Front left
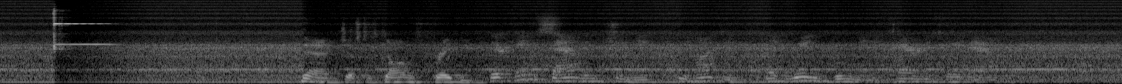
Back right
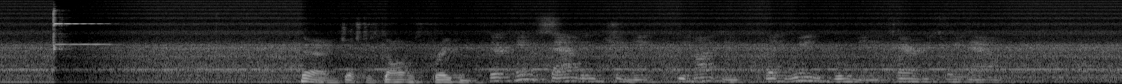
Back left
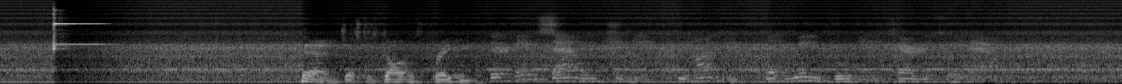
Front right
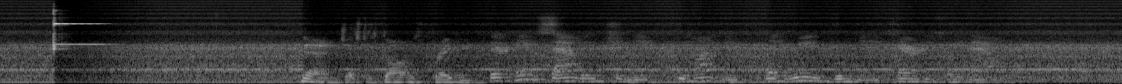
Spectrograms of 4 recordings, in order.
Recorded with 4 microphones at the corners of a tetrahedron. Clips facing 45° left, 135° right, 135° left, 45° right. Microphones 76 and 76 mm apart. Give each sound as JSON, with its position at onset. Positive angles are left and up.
{"t": 0.5, "sound": "a bicycle bell", "azimuth_deg": -140, "distance_m": 7.5}
{"t": 3.0, "sound": "a man speaking", "azimuth_deg": -165, "distance_m": 2.5}
{"t": 4.9, "sound": "a man speaking", "azimuth_deg": -120, "distance_m": 10.0}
